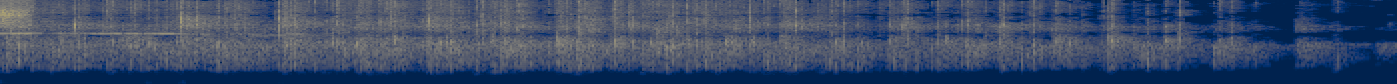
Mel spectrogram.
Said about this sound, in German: erzähl sie uns allen und wir geben einen großen Applaus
